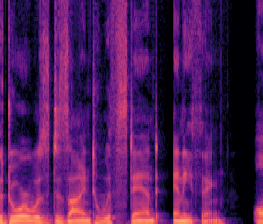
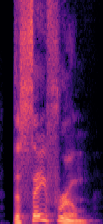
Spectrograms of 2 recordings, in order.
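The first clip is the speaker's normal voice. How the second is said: shouting; 6 semitones higher than usual. A narrator's reading. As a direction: call it out over gunfire. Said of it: "Marco shouted".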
